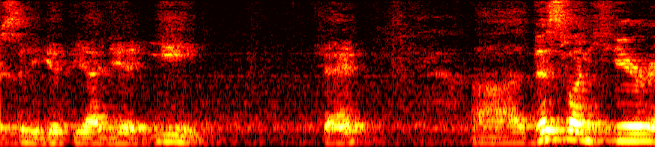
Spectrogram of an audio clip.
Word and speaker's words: E: a lot of people this is e e not I but e so I'm going to put two e's here so you get the idea e okay uh this one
